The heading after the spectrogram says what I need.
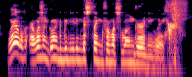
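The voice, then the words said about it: Sketchy imitation of another person's voice. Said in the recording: “That was a sketchy Sean Connery accent”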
